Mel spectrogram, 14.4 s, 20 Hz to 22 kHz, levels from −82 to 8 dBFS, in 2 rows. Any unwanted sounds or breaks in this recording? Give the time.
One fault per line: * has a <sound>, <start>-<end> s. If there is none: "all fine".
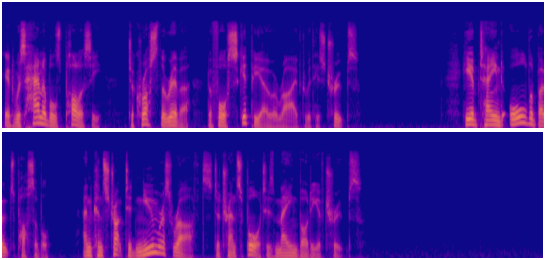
all fine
